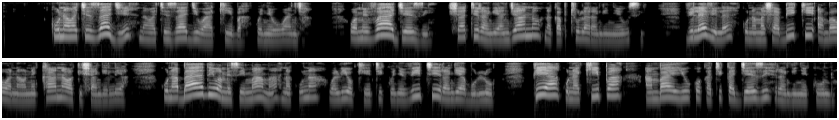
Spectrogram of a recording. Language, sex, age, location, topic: Swahili, female, 25-35, Kisumu, government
